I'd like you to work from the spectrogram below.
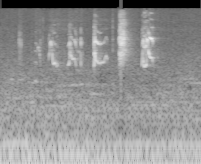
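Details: Budgerigar chatter to lure other budgies into song: a brief burst of rising squeaky chirps, ending in three louder buzzy notes.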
